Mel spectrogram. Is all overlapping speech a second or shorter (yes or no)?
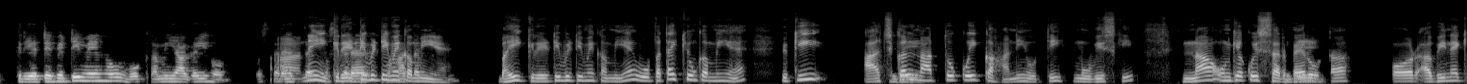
no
